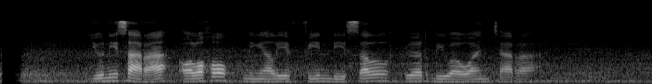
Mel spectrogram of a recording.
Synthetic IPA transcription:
junisaɾaɔlɔɦɔk̚niŋalifindisəlkɨrdiwawaɲt͡ʃaɾa

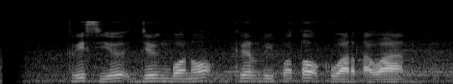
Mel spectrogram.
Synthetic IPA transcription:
kɾisiəd͡ʒɨŋbɔnɔkɨrdipɔt̪ɔkuwart̪awan

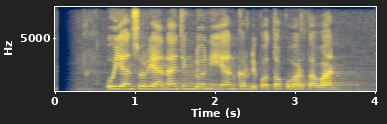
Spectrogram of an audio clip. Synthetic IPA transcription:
ʔujansuɾianad͡ʒɨŋdoniankɨrdipɔt̪ɔkuwart̪awan

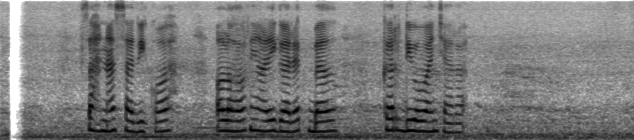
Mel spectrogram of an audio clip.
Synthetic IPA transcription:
saɦnasadikɔh | ʔɔlɔɦɔk̚niaɾiɡaɾɛt̪̚bɛlkɨrdiwawaɲt͡ʃaɾa

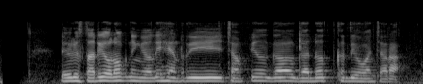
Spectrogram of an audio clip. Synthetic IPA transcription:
dɛwilist̪aɾiɔlɔk̚niŋɡaliɦɛnrit͡ʃapilɡalɡadɔt̪̚kərdiwawaɲt͡ʃaɾa̰

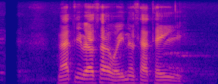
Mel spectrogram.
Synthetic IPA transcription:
nat̪ibʱasaɦojnʌsat̪ʰʌj

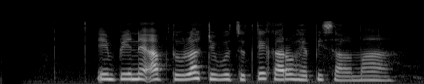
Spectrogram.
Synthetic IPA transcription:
ʔimpineʔab̚d̪̥ṳlahd̪̥i̤wud̥ʒ̥ṳt̪̚kekaɾoɦepisalma

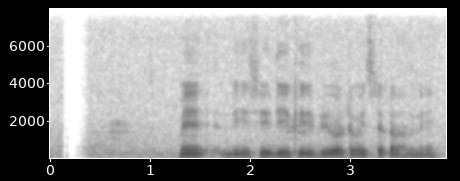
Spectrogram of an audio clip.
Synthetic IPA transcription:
meːɖḭːsiːɖiːkiɾipiʋəlʈəmisʈəkənanːḛ

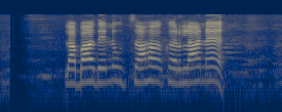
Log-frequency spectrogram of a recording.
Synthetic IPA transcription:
lɐbaːd̪enːəʊt̪saːɦəkəɾəlaːnɛː

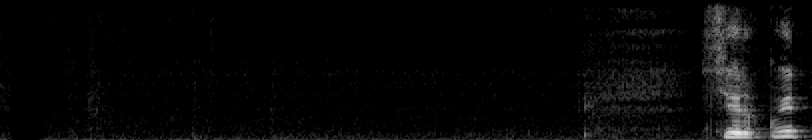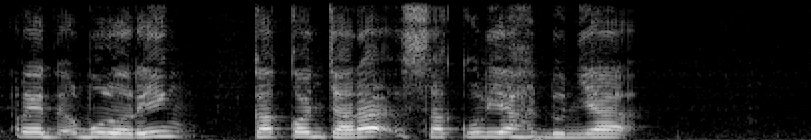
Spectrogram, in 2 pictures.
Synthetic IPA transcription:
sirkuit̪̚rɛdbulɔɾiŋ | kakɔɲt͡ʃaɾasakuliaɦdunia

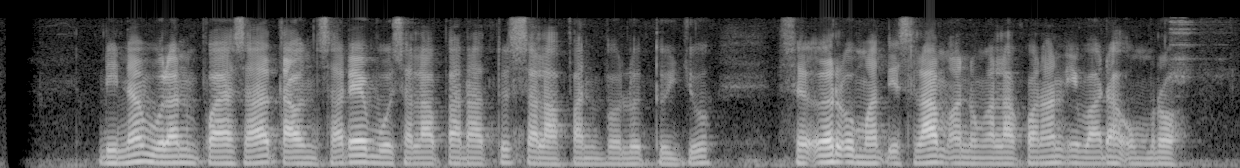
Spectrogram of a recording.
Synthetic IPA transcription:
dinabulanpuasat̪aunsaɾebusəlapanrat̪usːəlapanpulut̪ud͡ʒuh | səʔəɾumat̪islamanuŋəlakɔnanibadaɦumɾɔh

